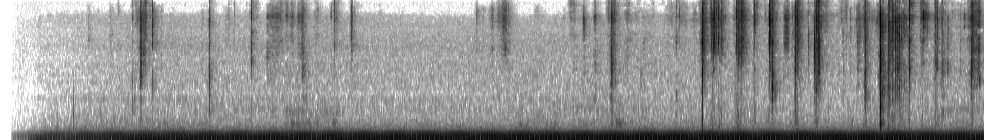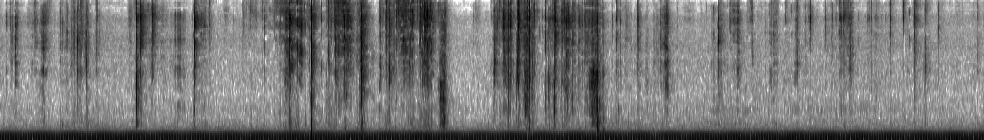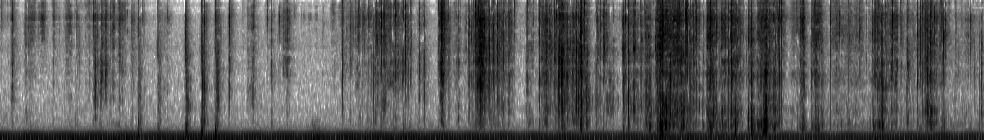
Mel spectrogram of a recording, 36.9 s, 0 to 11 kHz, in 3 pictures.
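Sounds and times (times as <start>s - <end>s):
low electrical hum: 0.2s - 36.9s
wrapper tearing and crinkling: 8.7s - 14.9s, 15.6s - 24.0s, 24.6s - 36.9s.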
